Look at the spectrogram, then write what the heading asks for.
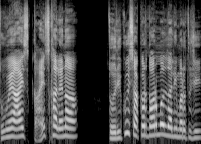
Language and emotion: Goan Konkani, surprised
